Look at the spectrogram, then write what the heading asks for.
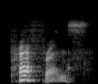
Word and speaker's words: preference: what about the noun it's preference preference the stress comes on the very beginning of the word on the first syllable preference all right we know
